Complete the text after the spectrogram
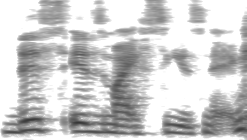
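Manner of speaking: plain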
